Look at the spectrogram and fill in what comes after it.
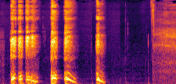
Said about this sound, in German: Er räusperte sich.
